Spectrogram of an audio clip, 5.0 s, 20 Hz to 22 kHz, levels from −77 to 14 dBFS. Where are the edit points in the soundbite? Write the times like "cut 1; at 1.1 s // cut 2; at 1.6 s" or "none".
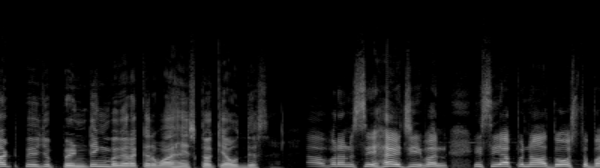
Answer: cut 1; at 2.8 s

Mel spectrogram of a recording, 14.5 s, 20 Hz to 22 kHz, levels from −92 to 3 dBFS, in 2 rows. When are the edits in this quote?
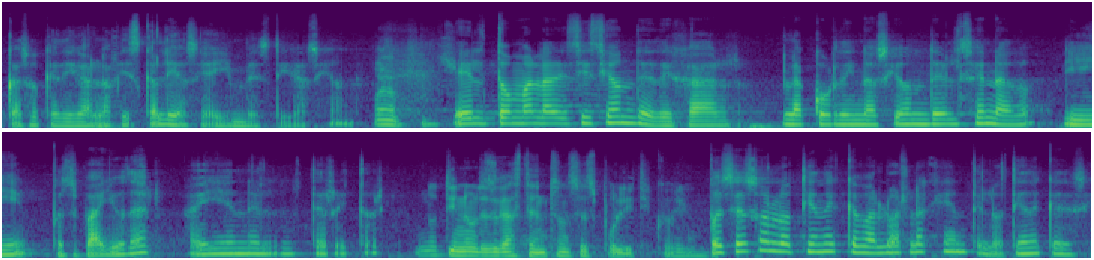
cut 1; at 6.9 s

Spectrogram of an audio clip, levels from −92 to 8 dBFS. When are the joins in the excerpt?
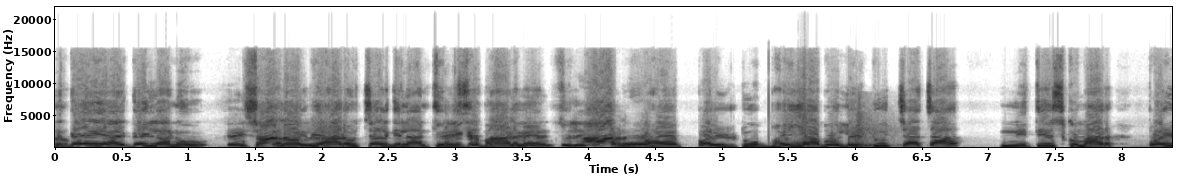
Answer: cut 1; at 6.0 s

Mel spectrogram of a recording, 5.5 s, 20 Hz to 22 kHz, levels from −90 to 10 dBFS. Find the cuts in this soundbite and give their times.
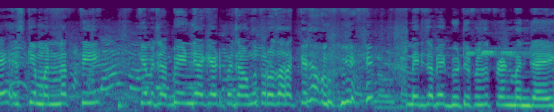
cut 1; at 4.1 s

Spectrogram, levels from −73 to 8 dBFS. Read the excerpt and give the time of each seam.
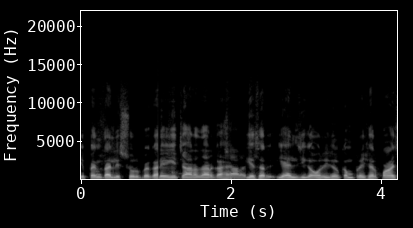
cut 1; at 1.0 s // cut 2; at 2.2 s

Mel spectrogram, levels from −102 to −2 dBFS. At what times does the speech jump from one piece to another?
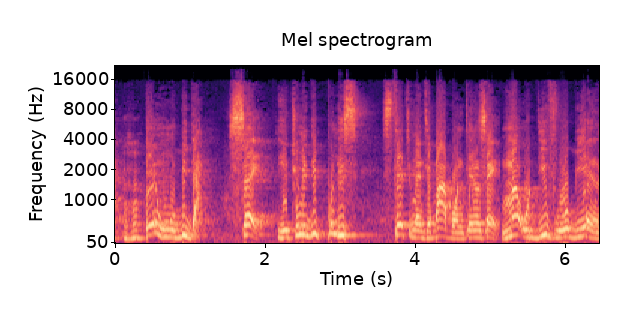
cut 1; at 5.1 s

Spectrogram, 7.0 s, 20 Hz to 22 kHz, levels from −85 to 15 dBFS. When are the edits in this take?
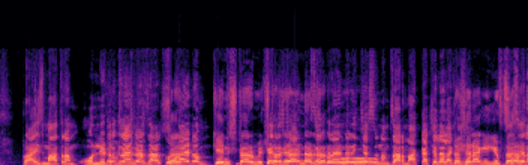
cut 1; at 1.5 s

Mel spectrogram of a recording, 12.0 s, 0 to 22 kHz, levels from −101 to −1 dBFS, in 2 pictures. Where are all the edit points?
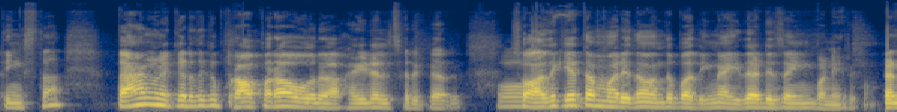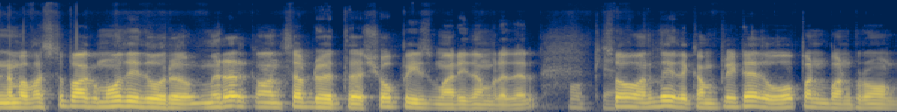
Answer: cut 1; at 5.7 s

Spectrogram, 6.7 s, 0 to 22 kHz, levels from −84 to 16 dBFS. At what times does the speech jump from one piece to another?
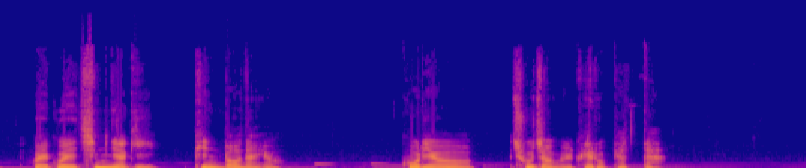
none

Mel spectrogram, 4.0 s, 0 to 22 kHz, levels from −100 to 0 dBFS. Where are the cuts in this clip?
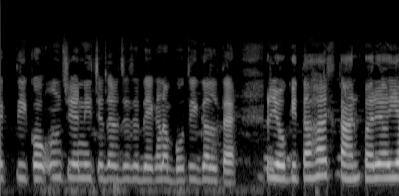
cut 1; at 2.6 s

